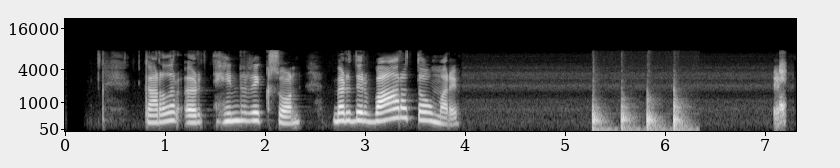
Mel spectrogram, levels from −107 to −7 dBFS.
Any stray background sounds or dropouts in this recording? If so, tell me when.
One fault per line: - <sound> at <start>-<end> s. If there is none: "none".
- thud at 5.3-6.4 s
- laugh at 7.1-7.2 s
